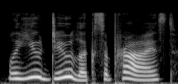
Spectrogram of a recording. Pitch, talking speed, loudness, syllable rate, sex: 255 Hz, 170 wpm, -14 LUFS, 4.3 syllables/s, female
